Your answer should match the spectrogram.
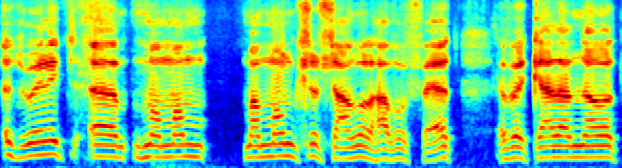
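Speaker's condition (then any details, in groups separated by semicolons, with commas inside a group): Down syndrome; present from birth; about 31 years old; doctor predicted at about 18 months never to speak, now speaks for himself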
